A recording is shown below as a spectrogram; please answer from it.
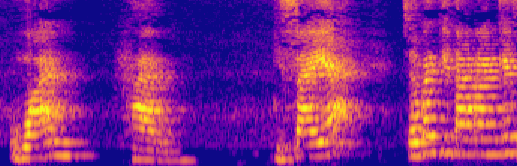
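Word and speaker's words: وانحر: Wan-nya itu bunyi N-nya harus jelas ya teman-teman, karena nun mati bertemu hak. Haknya seperti biasa kita lafadzkan dari tenggorokan bagian tengah, jadi terdengar lebih lembut, lebih halus. Wanhar, bukan wanher, tapi wanhar.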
